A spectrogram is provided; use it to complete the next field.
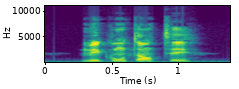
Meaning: to displease, to disgruntle
- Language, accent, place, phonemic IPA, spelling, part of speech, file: French, France, Lyon, /me.kɔ̃.tɑ̃.te/, mécontenter, verb, LL-Q150 (fra)-mécontenter.wav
